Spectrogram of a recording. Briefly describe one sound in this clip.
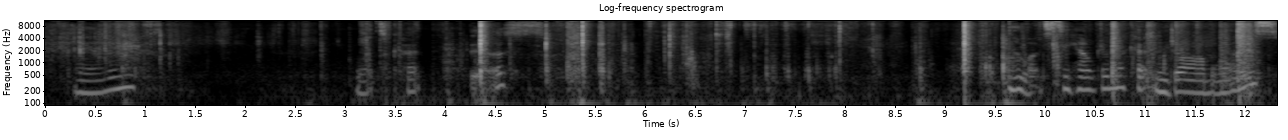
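Paper rustles and taps as it is handled.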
